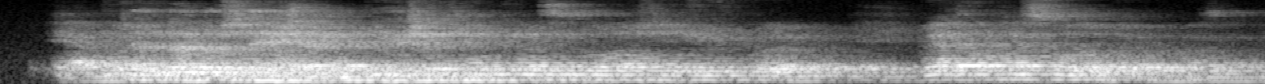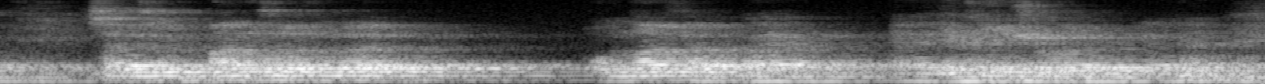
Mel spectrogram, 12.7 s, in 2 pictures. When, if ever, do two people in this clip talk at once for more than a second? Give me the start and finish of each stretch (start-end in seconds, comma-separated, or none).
0.6-2.2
